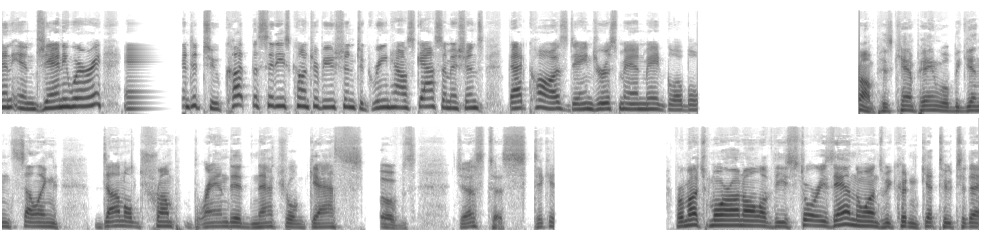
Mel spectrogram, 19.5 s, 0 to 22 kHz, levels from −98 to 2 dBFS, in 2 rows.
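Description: At 1.27 s the speech breaks off for about 0.55 s in what is likely a long network dropout. The last sound is carried on as a buzz or hiss that fades away, and the line then goes quiet for about 180 ms before speech returns. About 540 ms of speech is simply missing. The repair fill and the stretch of silence mark this as lost data rather than a stalled player.

From 6.96 to 8.58 s, about 1.62 s, and again from 15.30 to 16.43 s, about 1.13 s, the output stops dead. These gaps are likely playback stalls, where the player ran short of data or was held up and could not produce sound until it recovered. Unlike the dropout, there is no buzz or fading hiss at the start of either gap. The sound cuts straight to silence mid-flow, which points to the player itself halting rather than to packets lost on the way.

At 13.41 s a burst of packet loss removes about 160 ms, ending at 13.58 s. The receiver stretches the last sound into a short fill that dies away, then silence, and speech resumes further on with that slice gone. 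It has the same fading fill as the dropout at 1.27 s but lasts far less time, which fits a few consecutive packets lost rather than a long outage.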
